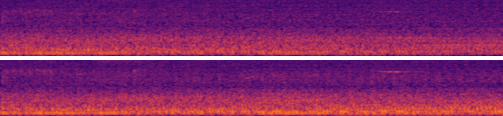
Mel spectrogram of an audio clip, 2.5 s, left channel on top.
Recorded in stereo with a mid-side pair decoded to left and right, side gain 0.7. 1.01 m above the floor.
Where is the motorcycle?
15° right; by 2.5 s 50° right.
